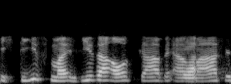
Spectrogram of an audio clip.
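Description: A man is speaking. His pace is fairly slow. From Hamburg, northern Germany. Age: 50s. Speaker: magazine publisher and writer. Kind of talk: interview. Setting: phone call. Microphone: telephone audio quality.

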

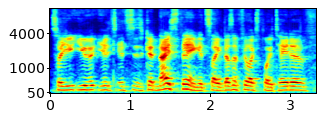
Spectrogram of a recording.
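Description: At a fairly quick pace, a man with a fairly high pitch talks in a plain, everyday voice. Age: 30s. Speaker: comedian. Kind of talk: casual chat.

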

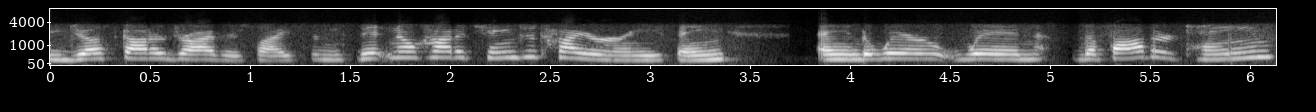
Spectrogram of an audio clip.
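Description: This woman's high voice moves through ordinary pitch variation. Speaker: caller. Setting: phone call.

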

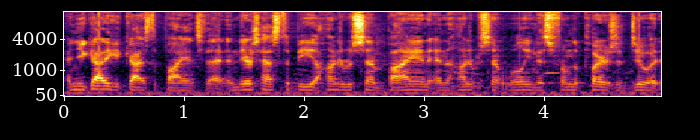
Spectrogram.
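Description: A man is heard with audible room echo. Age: 40s. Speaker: basketball head coach. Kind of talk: casual interview.

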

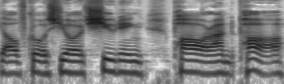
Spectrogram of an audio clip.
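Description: With an American accent, a man speaks in a fairly high pitch. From southern England, Surrey. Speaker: golf coach. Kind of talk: interview conversation.

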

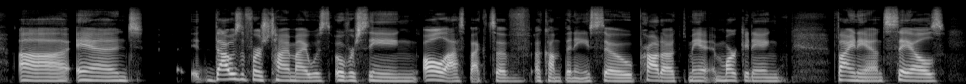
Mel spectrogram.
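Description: Bright and sharp in tone, the voice keeps a fairly even intonation on a very clean recording with a silent background and a dry, close sound with no echo. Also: woman. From San Diego, California (born in Israel). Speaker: tech startup CEO. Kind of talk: radio interview. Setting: radio studio.

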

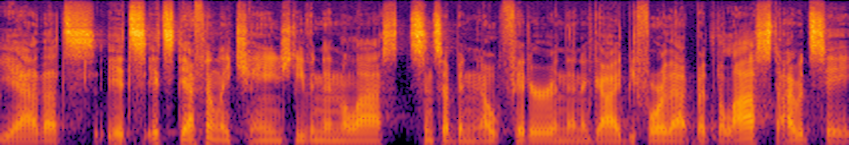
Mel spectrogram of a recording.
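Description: A man with a western Canadian accent speaks at a fairly quick pace and fairly low pitch. The recording is very clean and dry, with a silent background and no echo. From Grande Prairie area, Alberta, Canada. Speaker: hunting outfitter and guide. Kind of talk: casual chat. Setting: in a home.

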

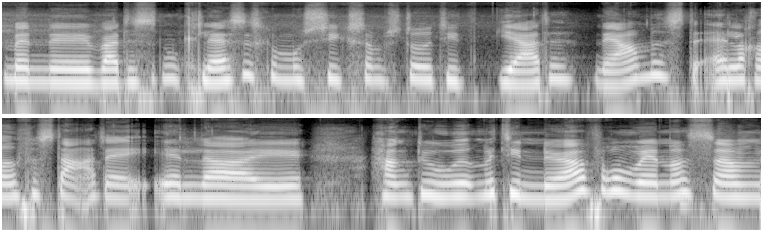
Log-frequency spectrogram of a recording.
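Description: At a fairly slow pace, a woman with a high pitch speaks with ordinary pitch variation in a dry, close sound with no echo. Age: 20s. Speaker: radio host and violinist. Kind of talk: casual chat. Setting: student's room at a music dormitory.

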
